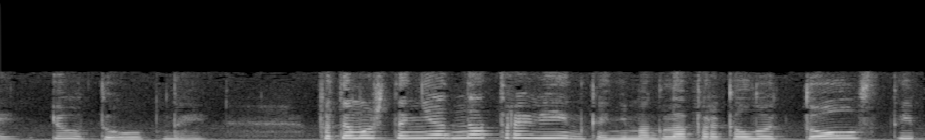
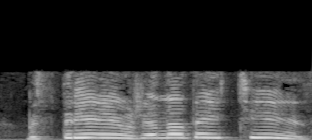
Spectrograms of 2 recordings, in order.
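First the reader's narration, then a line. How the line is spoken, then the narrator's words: Many voices shouting together. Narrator (Russian): закричали они опять все разом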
